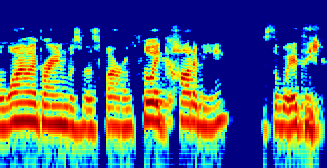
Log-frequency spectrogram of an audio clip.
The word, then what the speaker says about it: cloacotomy: Cloacotomy is the way they pronounce that word.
